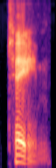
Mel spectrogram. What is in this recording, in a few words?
"tame", American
